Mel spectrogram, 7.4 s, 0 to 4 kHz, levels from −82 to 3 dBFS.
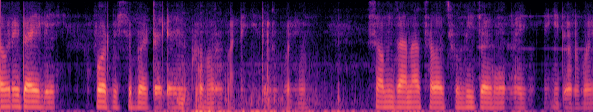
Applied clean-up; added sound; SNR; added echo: neural separator model SepFormer WHAMR!.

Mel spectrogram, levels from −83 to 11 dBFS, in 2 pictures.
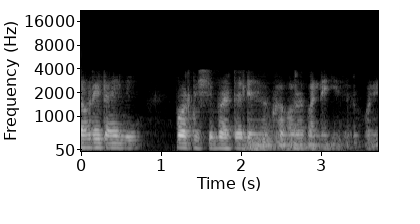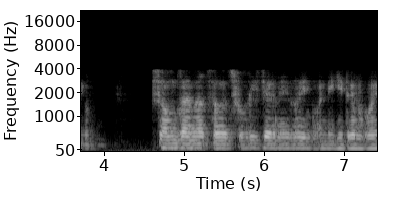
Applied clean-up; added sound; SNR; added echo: neural mask model DeepFilterNet 3.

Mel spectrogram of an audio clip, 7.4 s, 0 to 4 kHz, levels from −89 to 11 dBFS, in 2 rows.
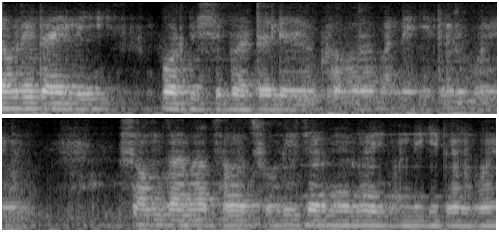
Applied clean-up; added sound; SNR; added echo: neural separator model SepFormer DNS4.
